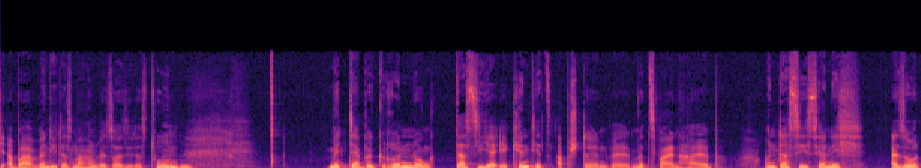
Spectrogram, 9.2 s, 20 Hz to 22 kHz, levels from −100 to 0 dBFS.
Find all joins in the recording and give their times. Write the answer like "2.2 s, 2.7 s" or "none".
4.3 s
